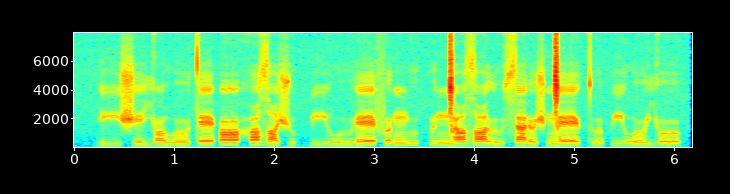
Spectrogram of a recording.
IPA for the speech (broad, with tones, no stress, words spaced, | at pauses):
ɾiː˩ ʃe˩jɔ˩ woː˩tɛ˥ | ɔː˥hɔ˥zˤe˩ʃu˩ k͡piː˩wuː˩ ɾɛː˥fɤ˥ŋ͡muː˥k͡pɯ˥ ŋ͡ǀɤ˥zˤɤ˥lu˩ sa˥ɾɤ˩ʃŋ͡ǀɛː˥ tʷɤ˩ piː˥woː˩joː˥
